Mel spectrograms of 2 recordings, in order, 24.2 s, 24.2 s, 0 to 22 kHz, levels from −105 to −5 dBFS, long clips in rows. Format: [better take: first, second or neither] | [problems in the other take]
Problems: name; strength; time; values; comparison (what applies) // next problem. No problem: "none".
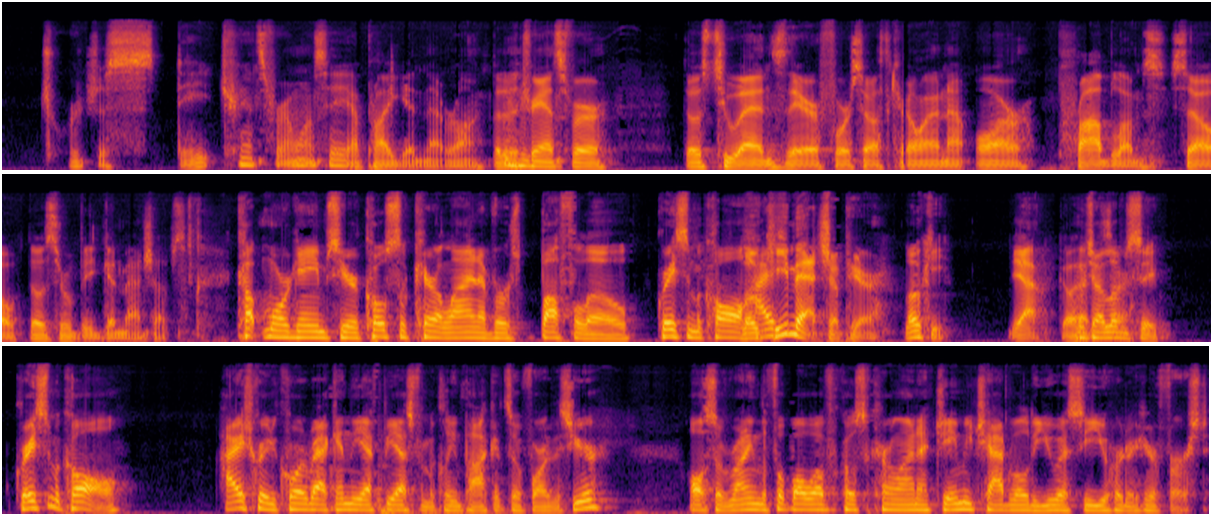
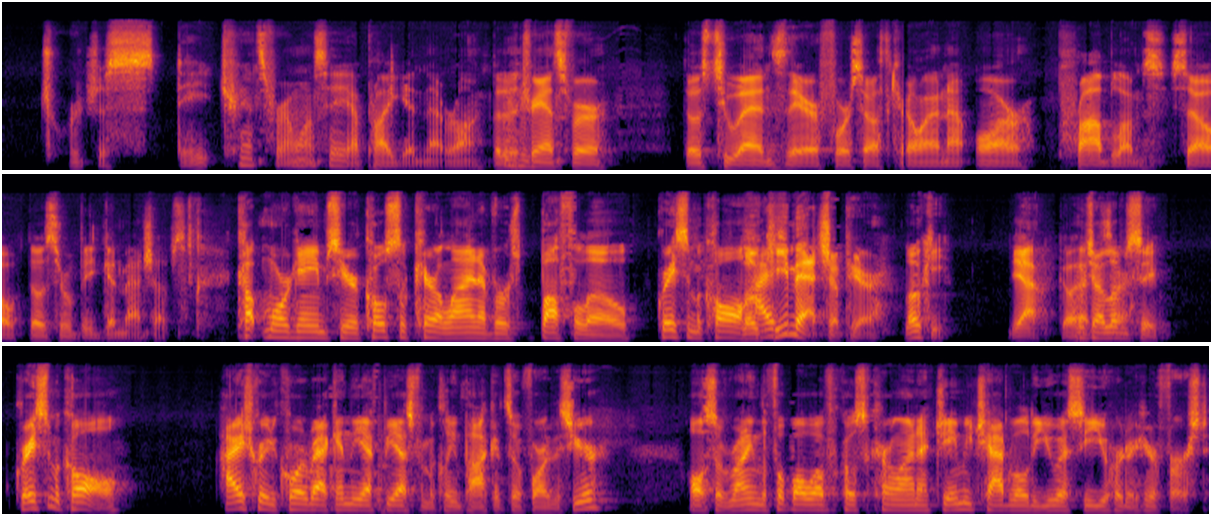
first | thin; very; fading below 850 Hz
